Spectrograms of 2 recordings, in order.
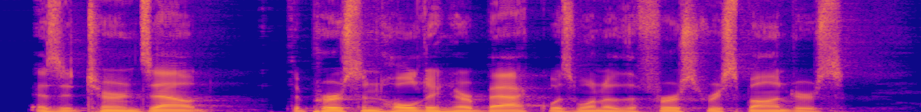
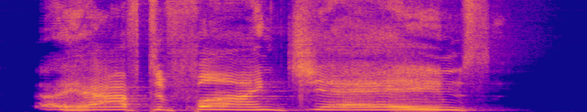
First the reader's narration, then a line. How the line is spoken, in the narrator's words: Danny screamed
